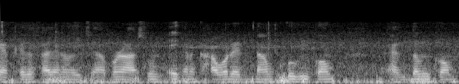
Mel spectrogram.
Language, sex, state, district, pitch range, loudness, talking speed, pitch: Bengali, male, West Bengal, Jhargram, 115-120 Hz, -17 LUFS, 145 wpm, 115 Hz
